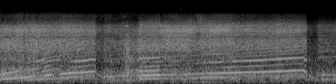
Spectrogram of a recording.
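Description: A car drives hard and fast, its engine revving up through rising pitches with brief gear-change dips and a whine of tire squeal, loud and close throughout.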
